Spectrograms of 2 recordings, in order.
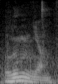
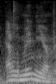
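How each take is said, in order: First: It is said the American way, four syllables. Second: It is said the British way, five syllables. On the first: "is what it's called in American" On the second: "as the British say"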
